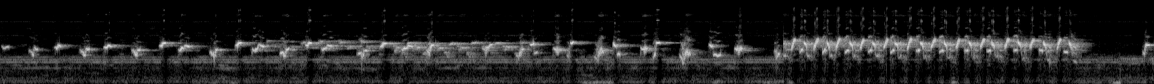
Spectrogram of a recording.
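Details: Sooty-headed bulbul lure song, long rapid style meant to provoke other bulbuls into singing: bouncing whistled notes speed up, then switch to a dense, fast chattering trill before a short pause, over a steady background hum.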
